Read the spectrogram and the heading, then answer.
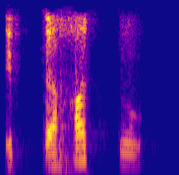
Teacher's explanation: وقلنا يدغم الذال في التاء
